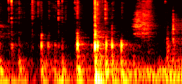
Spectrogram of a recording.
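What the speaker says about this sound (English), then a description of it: "You can type in the author email." Typing on a computer keyboard: a quick, irregular run of close key clicks and taps, fairly quiet, with no voice.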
